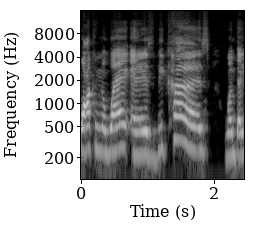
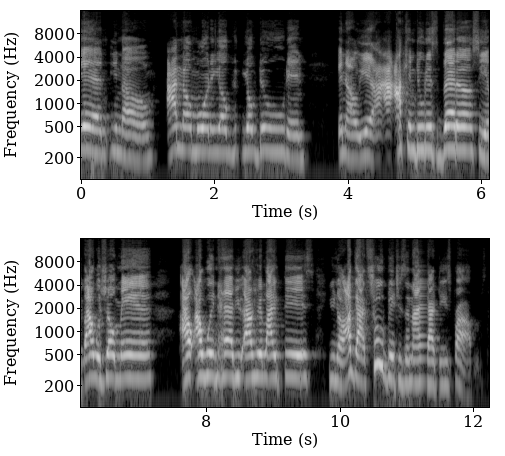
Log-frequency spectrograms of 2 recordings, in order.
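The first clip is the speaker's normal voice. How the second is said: play-acted, swaggering, condescending know-it-all voice. Asking whether to lock up Kevin, acting him out: condescending Kevin impression. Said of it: "Was Kevin over here being condescending".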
